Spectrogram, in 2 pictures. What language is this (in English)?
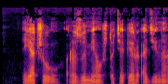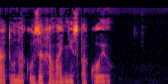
Belarusian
